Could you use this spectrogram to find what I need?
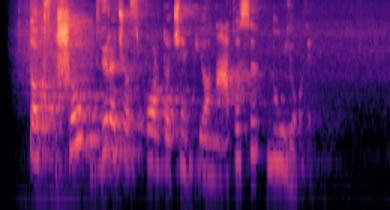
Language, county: Lithuanian, Šiauliai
